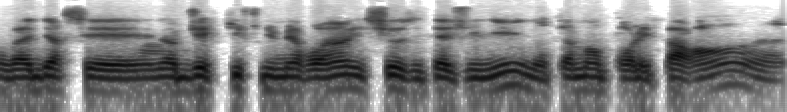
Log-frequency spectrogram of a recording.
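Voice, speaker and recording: Here a man speaks in a southern French accent at a moderate pace. His pitch is medium and his intonation fairly even. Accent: southern French accent, noticeable. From southern France, Var (Toulon area). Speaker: tennis coach, former pro player. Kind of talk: interview conversation. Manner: hesitant, many fillers and repetitions.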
